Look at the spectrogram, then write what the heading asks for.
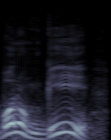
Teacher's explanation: a sílaba forte é a última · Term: oxítonas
